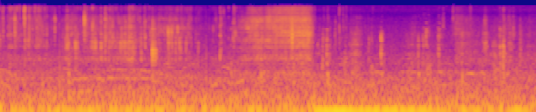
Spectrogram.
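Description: A person biting into a chicken shawarma wrap and chewing, with small wet squishes and crackles, busiest about two and a half seconds in.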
